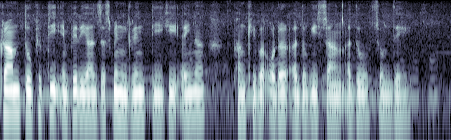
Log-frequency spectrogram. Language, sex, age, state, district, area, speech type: Manipuri, male, 18-30, Manipur, Thoubal, rural, read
